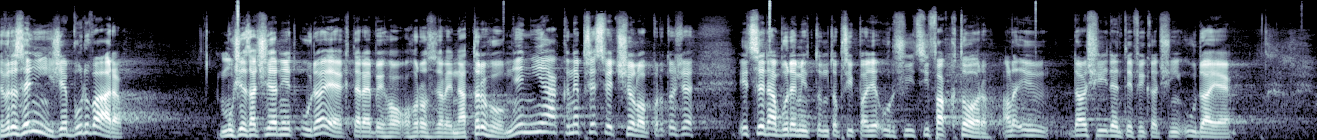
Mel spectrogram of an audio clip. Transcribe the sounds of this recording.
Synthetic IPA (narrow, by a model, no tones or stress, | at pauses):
t̪vr̩zɛɲiːʒɛbudvaɾ | muːʒɛzat͡ʃɛɾɲɪt̪ʔuːdajɛkt̪ɛɾɛːbɪɦo̞ʔoɦɾo̞zɪlɪnat̪r̩ɦumɲɛɲɪjaknɛpr̝̥ɛsvjɛt͡ʃɪlo̞pɾo̞t̪o̞ʒɛ | ʔɪt͡sɛnabudɛmiːt̪ft̪o̞mt̪o̞pr̥iːpaɟɛʔuɾt͡ʃujiːt͡siːfakt̪o̞ɾʔa̰lɛʔɪdalʃiːɪdɛnt̪ɪfɪkat͡ʃɲḭːʔuːdajɛ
